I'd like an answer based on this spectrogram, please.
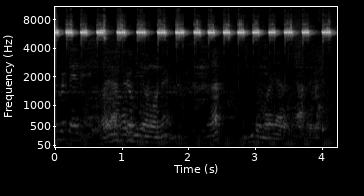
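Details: Bright, piercing cricket chirps in a quick regular series, near four per second, with muffled low-pitched background noise in between.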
